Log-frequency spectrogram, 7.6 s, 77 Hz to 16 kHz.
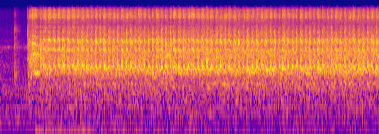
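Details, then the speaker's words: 1995 Honda CBR F3 first start after sitting, carbs possibly leaking, plugs soaking wet, open pipe: loud raw idle pulsing about 220 per minute, slightly uneven; over-rich running on first start. "Plugs are so wet right now. [ __ ] Too wet, dude."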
